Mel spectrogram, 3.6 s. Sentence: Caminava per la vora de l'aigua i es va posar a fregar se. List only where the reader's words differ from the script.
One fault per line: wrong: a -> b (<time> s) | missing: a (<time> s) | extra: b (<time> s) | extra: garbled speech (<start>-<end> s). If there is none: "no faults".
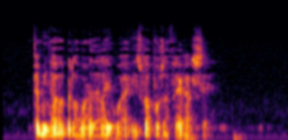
no faults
